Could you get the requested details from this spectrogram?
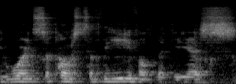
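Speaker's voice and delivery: deep, very low voice. Voicing a woman character heard in a player's head, staring daggers: her voice in your head. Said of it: "and you hear in your head, in her voice".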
